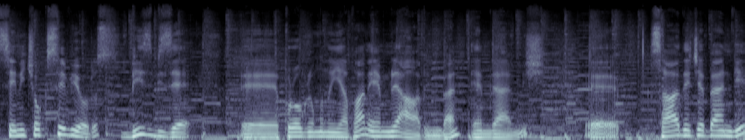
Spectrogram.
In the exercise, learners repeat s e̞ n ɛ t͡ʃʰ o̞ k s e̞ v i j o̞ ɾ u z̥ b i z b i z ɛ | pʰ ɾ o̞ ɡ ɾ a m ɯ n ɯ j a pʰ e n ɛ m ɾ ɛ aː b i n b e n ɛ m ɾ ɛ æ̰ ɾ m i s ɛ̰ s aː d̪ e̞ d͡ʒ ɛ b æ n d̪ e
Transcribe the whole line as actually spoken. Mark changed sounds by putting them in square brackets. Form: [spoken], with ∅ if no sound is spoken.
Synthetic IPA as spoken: s e̞ n [i] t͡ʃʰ o̞ k s e̞ v i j o̞ ɾ u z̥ b i z b i z ɛ | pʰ ɾ o̞ ɡ ɾ a m ɯ n ɯ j a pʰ [a] n ɛ m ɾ ɛ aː b i n b [æ] n ɛ m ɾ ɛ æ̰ ɾ m i [ʃ] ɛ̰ s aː d̪ e̞ d͡ʒ ɛ b æ n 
